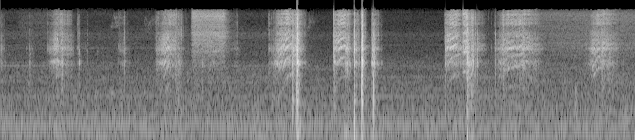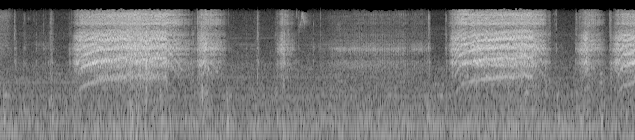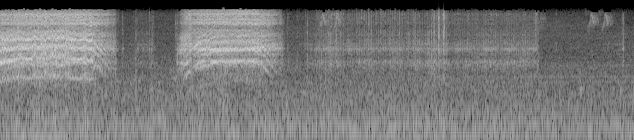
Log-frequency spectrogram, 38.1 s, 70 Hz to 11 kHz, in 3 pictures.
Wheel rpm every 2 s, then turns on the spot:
10, 20, 20, 50, 30, 40, 10, 110, 40, 10, 20, 110, 50, 120, 60, 70, 20, 20, 10.
18-20 30-38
